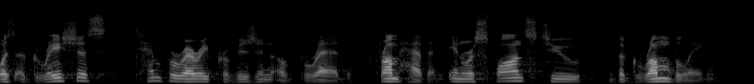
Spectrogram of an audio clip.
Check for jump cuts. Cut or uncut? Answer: cut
